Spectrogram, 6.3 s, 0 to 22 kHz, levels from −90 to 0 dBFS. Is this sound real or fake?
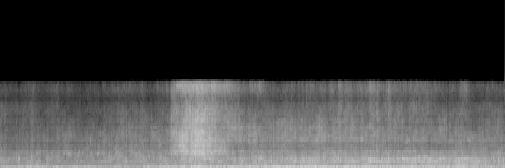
fake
